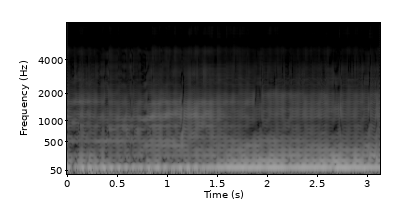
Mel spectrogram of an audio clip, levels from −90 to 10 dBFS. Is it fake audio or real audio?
fake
